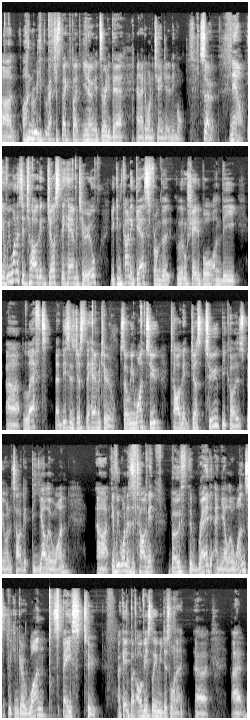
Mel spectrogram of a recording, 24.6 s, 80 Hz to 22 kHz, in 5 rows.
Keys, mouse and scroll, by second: 6.2 click, 11.6-24.5 drag, 22.2 BackSpace.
